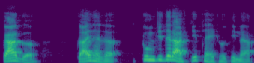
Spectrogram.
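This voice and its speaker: A caring sister-in-law, anxious but steady, as a male narrator voices her. She fires off concerned questions with a lively, animated rise and fall. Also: mid-range voice, moderate pace. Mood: worried. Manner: concerned, questioning, then taking charge.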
